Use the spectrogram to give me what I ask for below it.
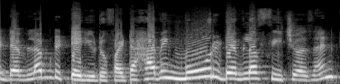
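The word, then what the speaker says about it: Pteridophyta: टेरिडोफाइटा। क्या होगा students? टेरिडोफाइटा। टेरिडोफाइटा। आप बोलोगे पी टेरिडोफाइटा होना चाहिए, नो, पी इज साइलेंट। क्या है? पी साइलेंट है।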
